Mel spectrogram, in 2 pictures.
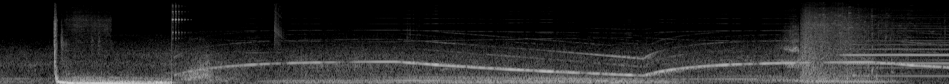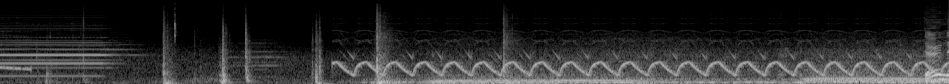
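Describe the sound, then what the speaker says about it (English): A police siren from the video game The Precinct wails and sweeps loud and close, cuts out briefly after a few clicks, then comes back as a rapid yelp cycling steadily to the end. "Turn that siren off. We don't need it on right now."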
